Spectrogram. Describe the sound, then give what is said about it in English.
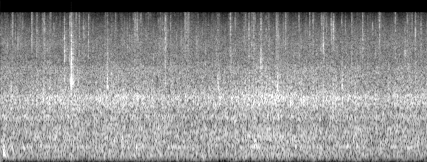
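Steady rain falls continuously on a man in a trench coat, a dense hiss of drops pattering on a surface with scattered sharper ticks, moderately loud, with no voices. “Don Haynes, …'s executive officer and close friend, adjusted his trench coat to prevent the rain from going down the back of his neck.”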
